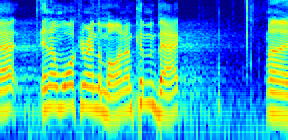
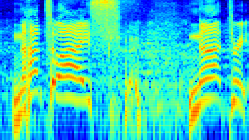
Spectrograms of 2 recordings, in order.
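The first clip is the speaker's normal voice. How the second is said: laughing; 8 semitones higher, much slower than usual. Real, not acted. Recalling daughter's vomiting, laughing.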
